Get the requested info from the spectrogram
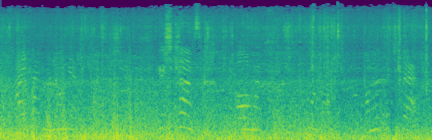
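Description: Wind buffeting the microphone on an open boat, a steady low rumble, with short snatches of a woman's voice breaking in now and then.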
